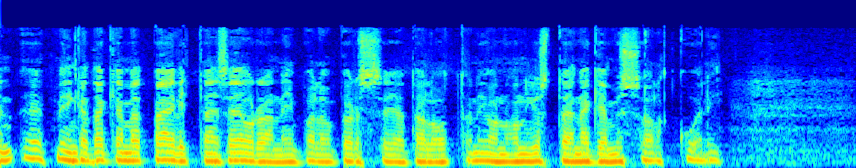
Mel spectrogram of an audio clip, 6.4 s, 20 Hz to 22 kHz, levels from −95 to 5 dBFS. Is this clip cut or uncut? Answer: uncut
